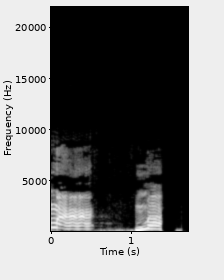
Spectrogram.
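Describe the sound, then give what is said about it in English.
Golfer Bubba Watson imitates a goat, giving two loud, wavering bleats with a short pause between, ending in a brief low grunt. “I really want to focus on the goat impersonation that he does.”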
